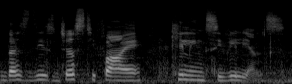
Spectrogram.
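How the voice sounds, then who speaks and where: A woman interviewer asking quick, pressing questions from off-mic. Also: mid-range voice, slight background noise.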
